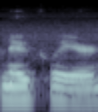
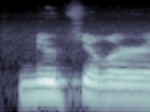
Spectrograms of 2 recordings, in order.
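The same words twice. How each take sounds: First: The word is said as 'nuclear'. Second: The word is said as 'nucular'. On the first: "of the word nuclear" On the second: "nuclear is an accepted pronunciation"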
